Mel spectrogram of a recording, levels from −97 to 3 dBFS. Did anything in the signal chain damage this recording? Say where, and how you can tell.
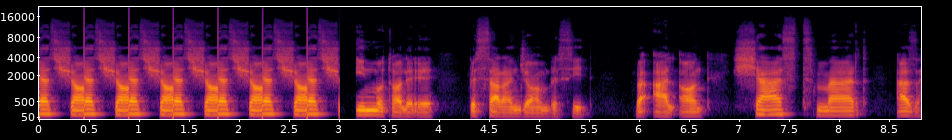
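Yes. From 0.45 s to 3.0 s the speech falls into a broken-record loop. A 446 ms fragment repeats exactly, back to back, six times, and the speech meant for that span is lost. The likely cause is a stalled playback or stream buffer replaying its last fragment.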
